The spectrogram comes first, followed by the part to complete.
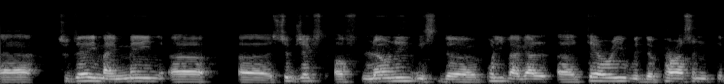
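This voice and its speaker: Using a French accent, a man speaks at a moderate pace with a fairly high pitch. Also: fairly even intonation. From Belgium. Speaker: fitness coach and educator. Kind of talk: interview. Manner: halting, frequent hesitations.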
